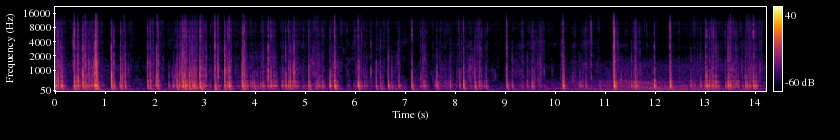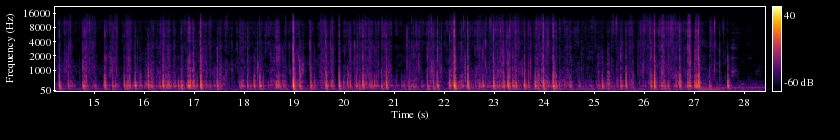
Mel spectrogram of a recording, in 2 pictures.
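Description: Sticky, not yet fully activated fluffy slime (glue and shaving foam) being kneaded and stretched by hand, giving a dense, irregular run of sticky clicks.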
